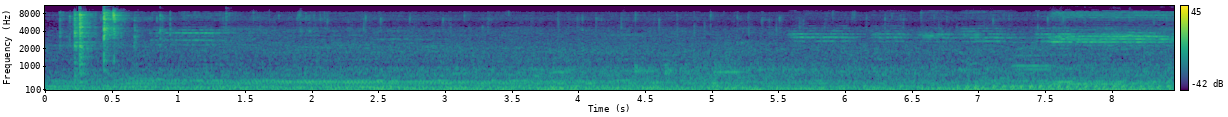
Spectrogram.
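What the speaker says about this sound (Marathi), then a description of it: "आता आपण मासे टाकूया।" Surmai fish pieces go into a simmering Malvani curry pot with a brief clatter at the start, then a steady wet sizzle and bubbling throughout.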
